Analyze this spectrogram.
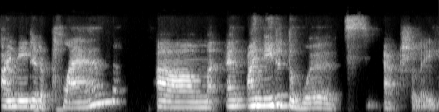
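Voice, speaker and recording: Her tone is bright and sharp, with ordinary pitch variation. This woman is heard with audible room echo. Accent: Australian. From Australia. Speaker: wedding officiant and online course creator. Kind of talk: interview testimony.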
